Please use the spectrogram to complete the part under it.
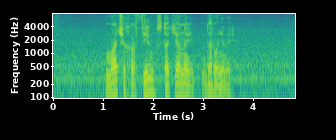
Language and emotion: Russian, neutral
